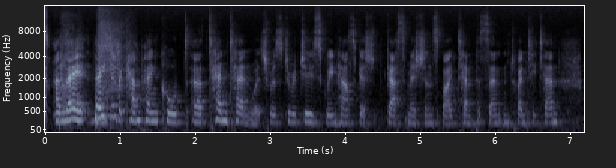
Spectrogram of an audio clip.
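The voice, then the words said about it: English accent. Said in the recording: “You can hear my accent is English.”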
